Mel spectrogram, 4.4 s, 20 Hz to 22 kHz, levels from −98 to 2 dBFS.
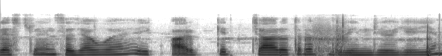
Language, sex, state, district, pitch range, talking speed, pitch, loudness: Hindi, male, Maharashtra, Washim, 145-175 Hz, 175 wpm, 160 Hz, -21 LUFS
